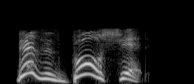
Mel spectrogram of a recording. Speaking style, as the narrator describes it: A couple of folks yell out, including one person who's bold enough to shout

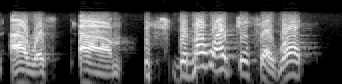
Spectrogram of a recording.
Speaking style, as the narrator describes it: I said, I laughed

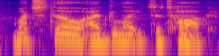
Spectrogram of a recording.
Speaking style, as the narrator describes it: Mac said, a father's growl suddenly coming out of his voice

